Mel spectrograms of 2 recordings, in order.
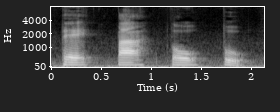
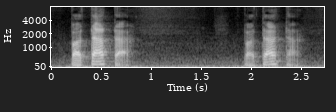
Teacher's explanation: There's no puff of air with the P.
